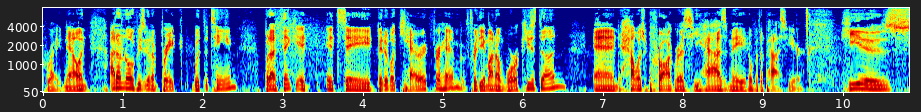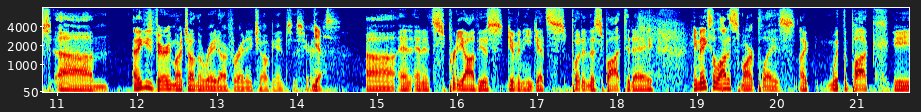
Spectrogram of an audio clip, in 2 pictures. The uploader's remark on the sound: live from Canucks training camp in Victoria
